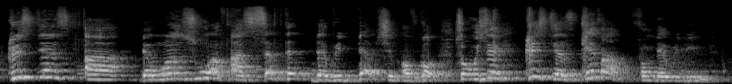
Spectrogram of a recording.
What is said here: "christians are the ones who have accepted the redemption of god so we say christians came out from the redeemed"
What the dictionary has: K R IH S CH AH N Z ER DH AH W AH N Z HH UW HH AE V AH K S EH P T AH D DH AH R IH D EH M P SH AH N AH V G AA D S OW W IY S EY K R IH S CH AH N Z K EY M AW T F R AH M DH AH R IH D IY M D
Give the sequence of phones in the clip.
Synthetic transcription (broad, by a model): K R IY S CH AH N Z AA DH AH W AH N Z HH UW HH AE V AH K S EH P T AH D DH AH R IH D EH M P SH AH N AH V G AA D S OW W IY S EY K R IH S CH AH N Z K EY M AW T F R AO M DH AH R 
